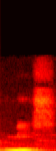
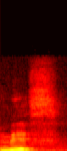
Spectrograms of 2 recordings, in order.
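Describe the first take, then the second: First: The name sounds like the word 'meese'. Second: The name sounds like the word 'miss'. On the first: The speaker calls it wrong. "instead of Meese" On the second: The speaker calls it right. "Miss instead of Meese"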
